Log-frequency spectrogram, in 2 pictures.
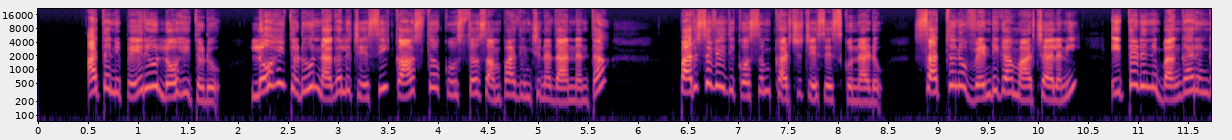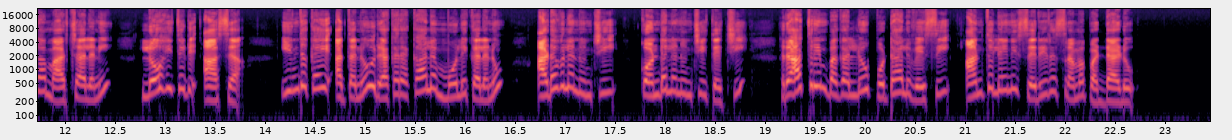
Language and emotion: Telugu, neutral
